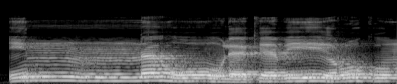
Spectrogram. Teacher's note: ഇന്നഹു നൂൻ മുഷദ്ദദയെ മണിക്കണം.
